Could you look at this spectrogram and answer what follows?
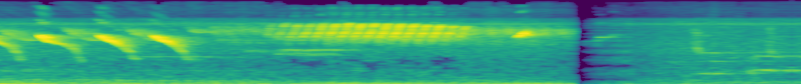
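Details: A canary gives three sharp, falling whistled notes followed by a soft, fast buzzy trill. The song cuts off abruptly and only a faint, quiet background remains, with a low hum throughout.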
